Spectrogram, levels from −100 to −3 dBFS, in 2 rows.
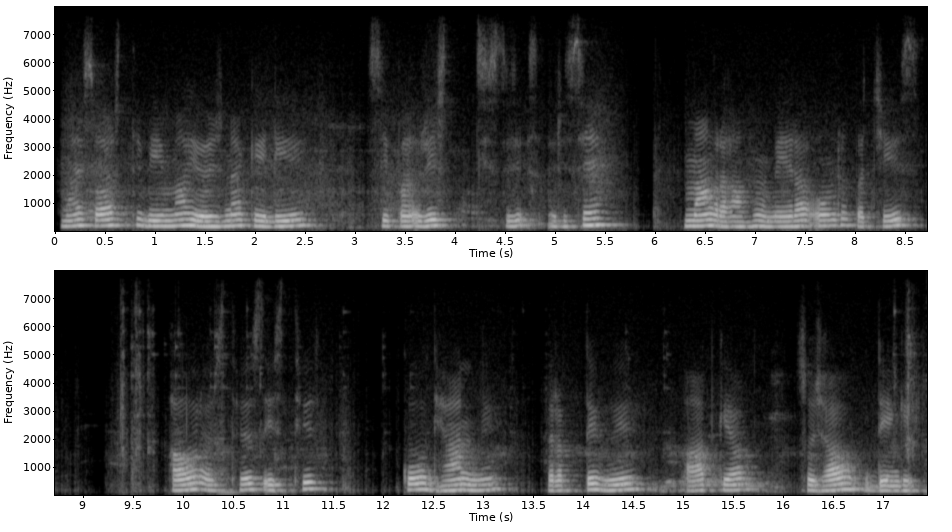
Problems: none marked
